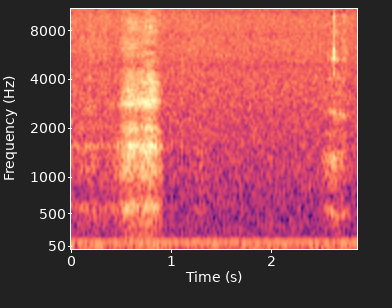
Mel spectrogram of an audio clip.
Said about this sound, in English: Excuse me for yawning.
